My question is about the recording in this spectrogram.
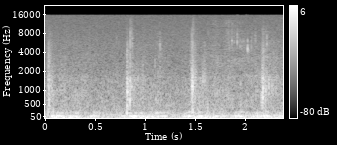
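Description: Footsteps on dirt and grass, about four steps a little over half a second apart, over a low rumble.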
